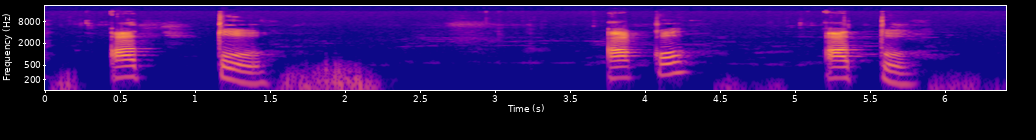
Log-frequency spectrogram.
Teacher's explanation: کیونکہ یہ حروف قلقلہ ہیں، ان کی آواز میں جنبش سی پیدا ہو رہی ہے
